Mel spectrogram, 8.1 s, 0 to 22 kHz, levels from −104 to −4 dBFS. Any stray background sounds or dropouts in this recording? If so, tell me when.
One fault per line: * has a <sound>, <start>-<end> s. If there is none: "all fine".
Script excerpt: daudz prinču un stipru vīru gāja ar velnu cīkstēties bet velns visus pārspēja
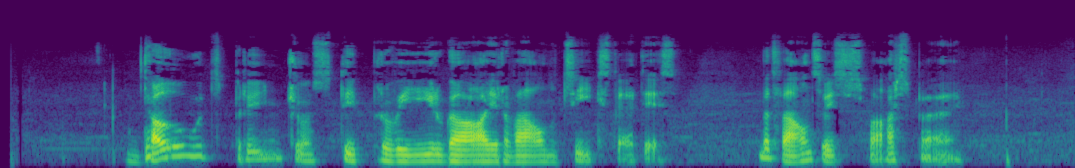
all fine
